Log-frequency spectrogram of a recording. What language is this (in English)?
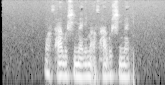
Arabic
